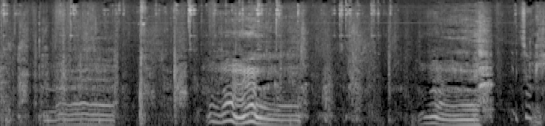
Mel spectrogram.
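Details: Greater Swiss Mountain Dog named Gracie, kept with a second Greater Swiss Mountain Dog and an Alaskan Malamute, giving three drawn-out, wavering harmonic whines and howls while a person repeatedly soothes with reassuring words over soft music.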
